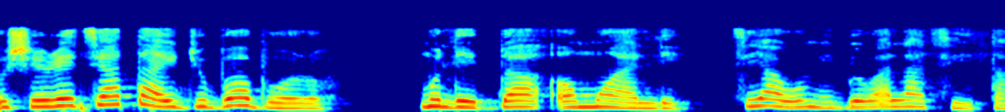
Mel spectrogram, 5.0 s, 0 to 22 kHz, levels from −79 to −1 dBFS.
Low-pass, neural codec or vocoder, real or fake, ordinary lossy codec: none; none; real; none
